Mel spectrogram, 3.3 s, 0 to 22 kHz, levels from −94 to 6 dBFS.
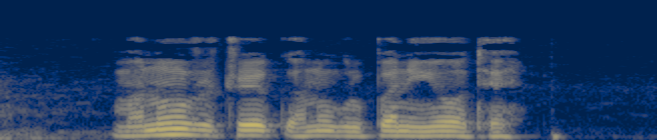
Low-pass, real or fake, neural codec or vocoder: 7.2 kHz; real; none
